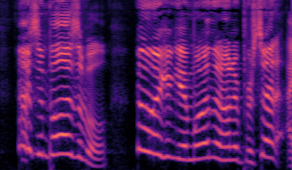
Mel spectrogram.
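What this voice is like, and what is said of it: Poor Homer Simpson cartoon impression. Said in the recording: “Cue Homer Simpson voice. ... I can't do him very well. ... that terrible impersonation,”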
